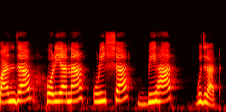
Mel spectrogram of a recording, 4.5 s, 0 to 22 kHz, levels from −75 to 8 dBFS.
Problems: none marked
